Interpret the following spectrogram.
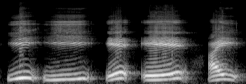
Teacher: இ ஈ ஏ ஏ ஐ ஆகிய 5ம் வாய் திறக்கும் முயற்சியுடன் நாக்கின் அடி ஓரமானது மேல்வாய் பல்லை பொருந்தும் முயற்சியால் பிறக்கின்றன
